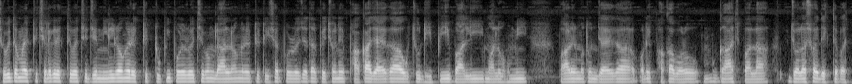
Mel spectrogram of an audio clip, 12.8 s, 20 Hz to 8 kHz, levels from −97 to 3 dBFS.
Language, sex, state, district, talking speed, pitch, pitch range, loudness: Bengali, male, West Bengal, Malda, 185 wpm, 110 Hz, 105-115 Hz, -19 LUFS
